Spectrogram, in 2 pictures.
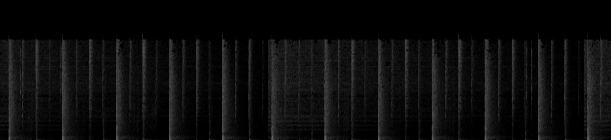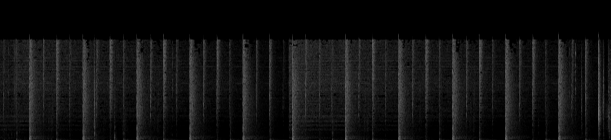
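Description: Recorded drum kit played back, a steady beat with sharp snare hits about twice a second over cymbals and kick, breaking off briefly twice. The drums are being auditioned in a mix to hear how a digital high-frequency boost and saturation treat the snare transients.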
